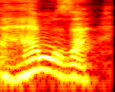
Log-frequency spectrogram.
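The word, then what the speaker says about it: همزة: C'est le son e. Le son e, c'est pas difficile pour les francophones de le prononcer parce que on le prononce quand on dit la lettre A.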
